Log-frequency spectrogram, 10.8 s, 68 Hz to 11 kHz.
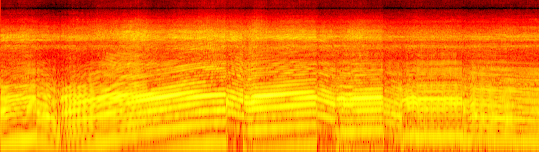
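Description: Suzuki Satria FU 150's carburetted single-cylinder engine pulling away through the gears. The revs climb and drop back four times as it shifts up, then hold steadier near the end.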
